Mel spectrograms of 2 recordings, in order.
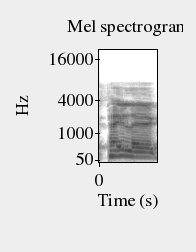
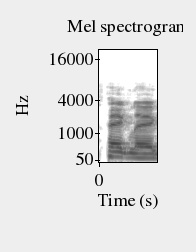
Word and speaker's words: Peleg: There's Peleg, which I used to pronounce as peg leg as a kid.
